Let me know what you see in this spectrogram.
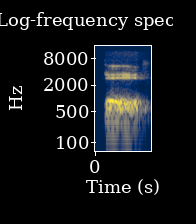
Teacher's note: زبان کے پچھلے حصہ کو اوپر کے تالو سے لگانے پر حلق کی طرف موٹی آواز میں قاف ادا ہوتا ہے. زبان کا سب سے جو پچھلا حصہ ہے اس کو اوپر کی طرف آپ چپکائیں گے، قاف.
